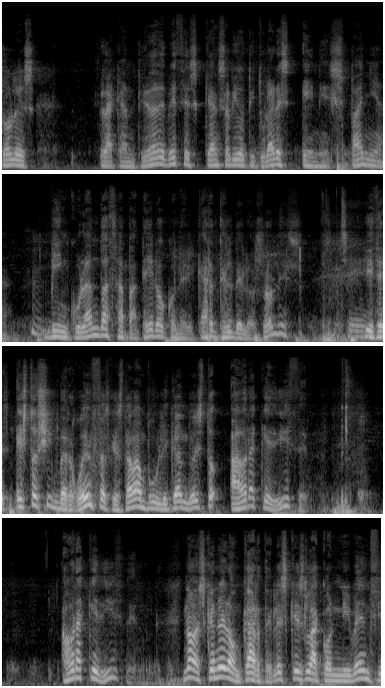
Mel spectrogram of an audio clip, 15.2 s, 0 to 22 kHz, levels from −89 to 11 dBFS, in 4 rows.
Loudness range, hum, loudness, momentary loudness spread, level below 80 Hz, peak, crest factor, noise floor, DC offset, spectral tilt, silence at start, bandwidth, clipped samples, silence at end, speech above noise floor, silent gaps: 8 LU; none; -25 LUFS; 15 LU; -42 dBFS; -4 dBFS; 20 dB; -53 dBFS; under 0.1%; -6.5 dB/octave; 0 s; 16.5 kHz; under 0.1%; 0 s; 29 dB; none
